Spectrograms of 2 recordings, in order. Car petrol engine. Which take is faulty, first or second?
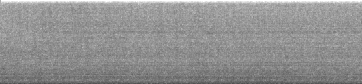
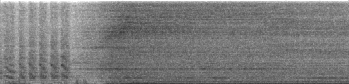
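first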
